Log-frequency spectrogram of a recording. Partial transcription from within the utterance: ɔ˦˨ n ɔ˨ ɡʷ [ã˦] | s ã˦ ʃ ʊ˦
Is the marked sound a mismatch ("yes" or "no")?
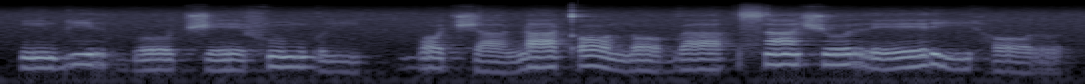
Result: yes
